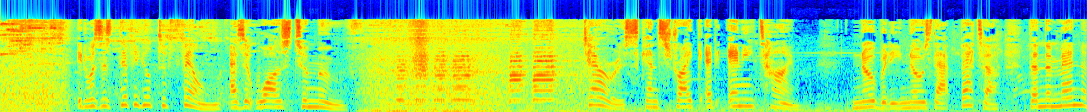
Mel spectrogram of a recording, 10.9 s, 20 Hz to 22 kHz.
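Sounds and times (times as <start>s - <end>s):
speech: 0.8s - 4.9s, 5.8s - 10.8s
congested street traffic rumbling in Kabul: 2.2s - 10.8s
car horns honking in congested traffic: 3.9s - 5.8s.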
